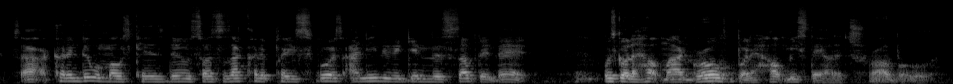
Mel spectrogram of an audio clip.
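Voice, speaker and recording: In a plain, everyday voice, a man talks at a moderate pace with fairly high pitch and fairly even intonation. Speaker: vlogger and minister. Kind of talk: personal testimony.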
